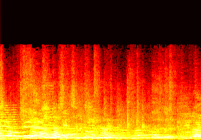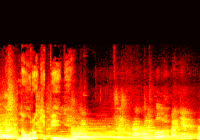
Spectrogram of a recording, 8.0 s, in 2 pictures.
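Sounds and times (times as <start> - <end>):
students walking in a school corridor: 0.0 - 5.5
students chattering in a school corridor: 0.0 - 7.9
speech: 4.4 - 6.5.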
